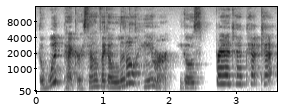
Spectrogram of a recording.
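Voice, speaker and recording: A woman teacher with a high-pitched voice reads a picture book to young children fairly quickly, her pitch swinging widely. She whispers and calls out sound words, asks her listeners questions, and explains things simply.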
